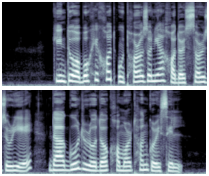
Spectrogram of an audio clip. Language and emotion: Assamese, neutral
